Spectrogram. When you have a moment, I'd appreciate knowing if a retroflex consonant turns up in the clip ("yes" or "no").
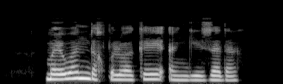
no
